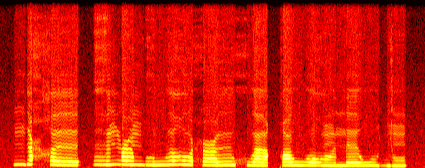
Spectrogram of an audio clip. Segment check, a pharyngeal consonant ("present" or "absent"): present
